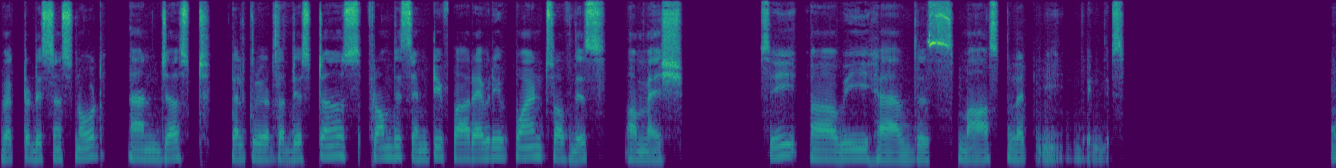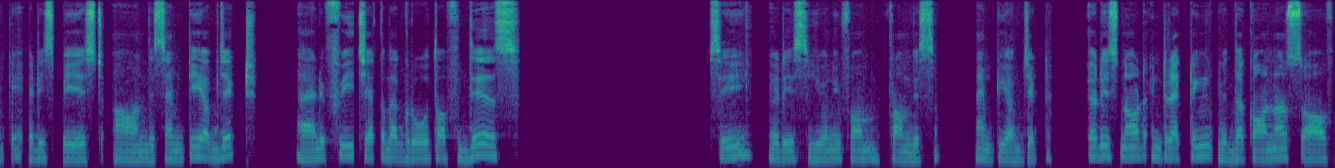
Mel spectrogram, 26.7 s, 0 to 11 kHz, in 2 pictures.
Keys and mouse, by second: 0.7 click, 3.6 click, 5.1 click, 6.6 ctrl+shift+click, 9.6 click, 10.5 right click, 15.9 click, 17.3 shift+d, 18.2 click, 19.1-19.5 drag, 20.0 ctrl+shift+click, 21.3-24.1 shift+drag, 24.6-26.7 shift+drag.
